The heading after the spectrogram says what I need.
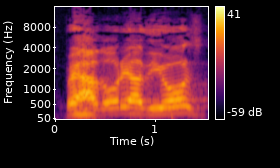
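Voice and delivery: loud, high, drawn-out command; forceful exhortation. Real, not acted. Preacher urging the sick to worship, forceful shout. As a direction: preach it out at full force, slowly.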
